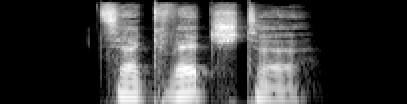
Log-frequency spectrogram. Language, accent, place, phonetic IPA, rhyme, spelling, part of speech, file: German, Germany, Berlin, [t͡sɛɐ̯ˈkvɛt͡ʃtə], -ɛt͡ʃtə, zerquetschte, adjective / verb, De-zerquetschte.ogg
- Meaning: inflection of zerquetschen: 1. first/third-person singular preterite 2. first/third-person singular subjunctive II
